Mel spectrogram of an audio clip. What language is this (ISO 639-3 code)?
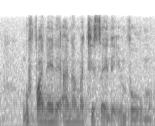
nbl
